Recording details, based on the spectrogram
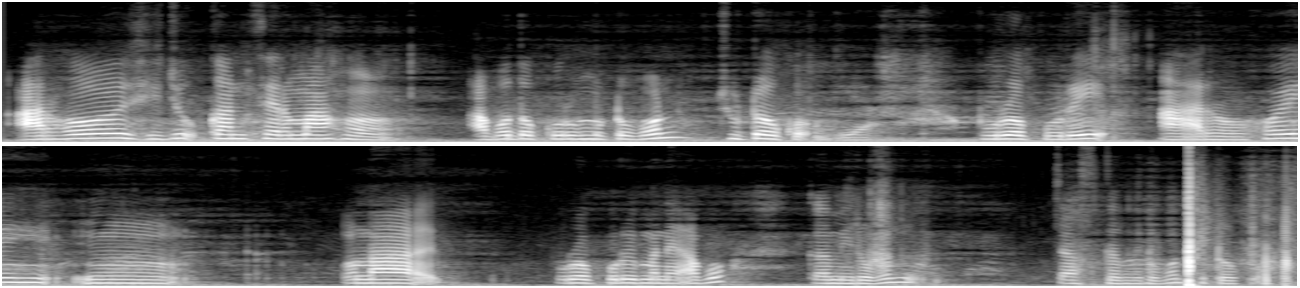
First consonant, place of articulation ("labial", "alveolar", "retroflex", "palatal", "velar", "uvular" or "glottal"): alveolar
